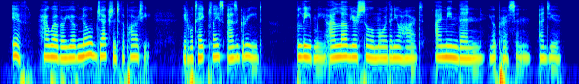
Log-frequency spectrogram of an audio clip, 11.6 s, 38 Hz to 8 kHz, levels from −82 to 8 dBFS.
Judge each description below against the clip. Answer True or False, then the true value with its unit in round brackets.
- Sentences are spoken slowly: False (160 wpm)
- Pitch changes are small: True (1.5 semitones)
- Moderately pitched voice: False (205 Hz)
